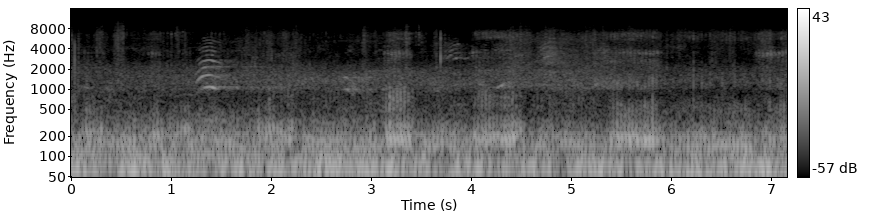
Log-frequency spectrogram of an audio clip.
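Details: Stray cat seeking affection and rubbing against a person's legs, filmed on a GoPro HERO8: a low, steady rumbling purr throughout, with a short bird chirp near the start and faint outdoor background.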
